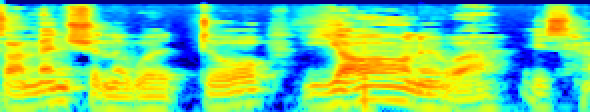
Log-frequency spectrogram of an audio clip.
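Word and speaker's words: ianua: mentioned the word door yah Noah is that's how it's pronounced in Latin it means a door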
